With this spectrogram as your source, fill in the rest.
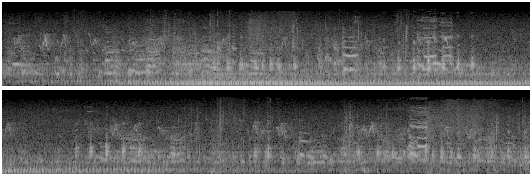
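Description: Footsteps walk over dirt and grass.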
